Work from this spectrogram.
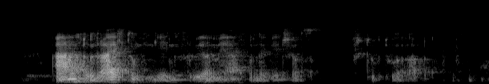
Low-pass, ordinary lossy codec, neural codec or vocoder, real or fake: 5.4 kHz; none; vocoder, 22.05 kHz, 80 mel bands, HiFi-GAN; fake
